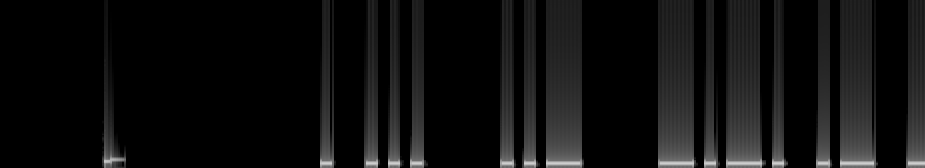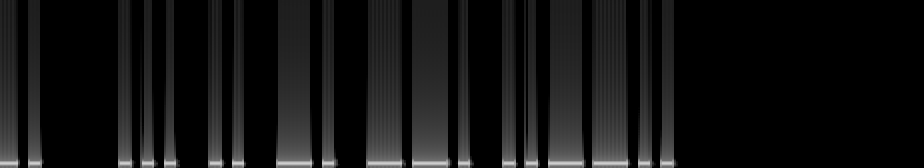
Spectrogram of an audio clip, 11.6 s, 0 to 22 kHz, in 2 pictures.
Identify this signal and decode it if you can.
Morse code, heard as a keyed tone, about 17 wpm, 700 Hz. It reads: ES U CAN SING?
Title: Sentences from Top 400 Words and Abbreviations 17wpm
